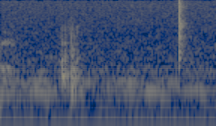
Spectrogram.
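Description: Near silence, broken by a faint soft rustle-like sound just under a second in and one sharp click near the end.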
